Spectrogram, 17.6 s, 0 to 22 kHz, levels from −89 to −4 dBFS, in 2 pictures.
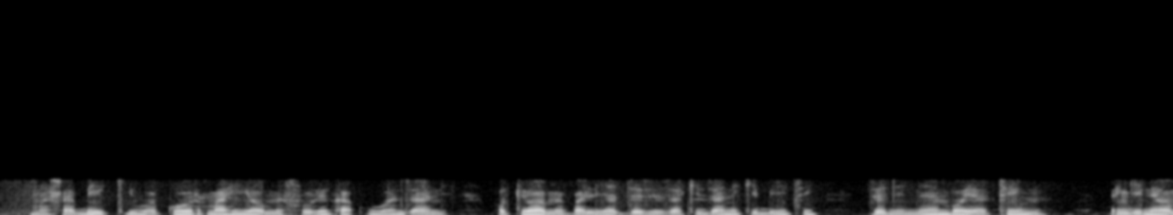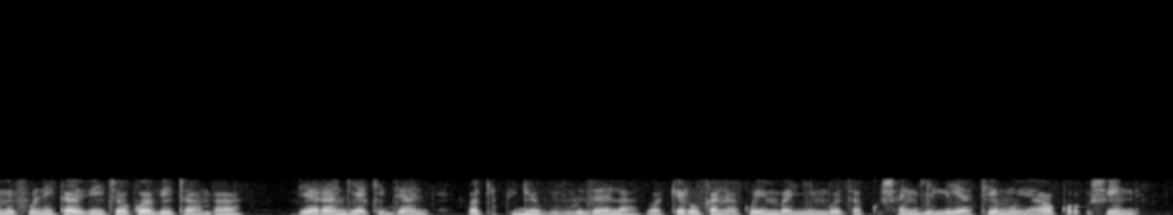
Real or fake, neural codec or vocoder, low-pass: real; none; 3.6 kHz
